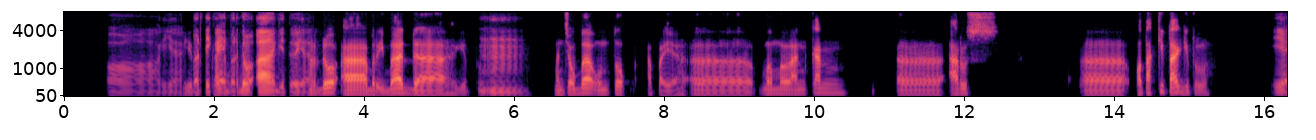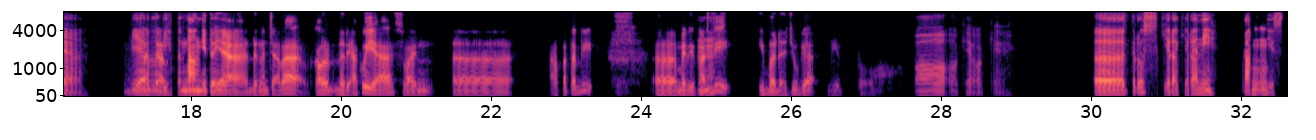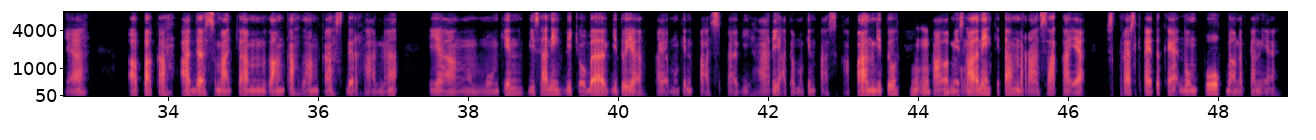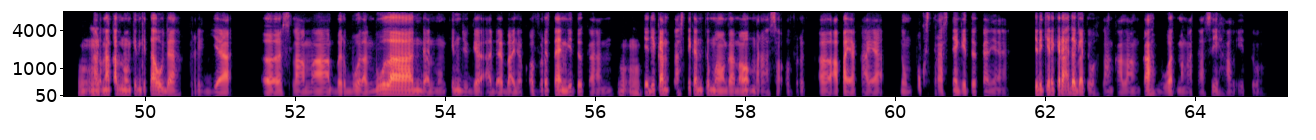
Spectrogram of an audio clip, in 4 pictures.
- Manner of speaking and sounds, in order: other background noise; teeth sucking; in English: "over"
- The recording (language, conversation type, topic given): Indonesian, podcast, Gimana cara kamu ngatur stres saat kerjaan lagi numpuk banget?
